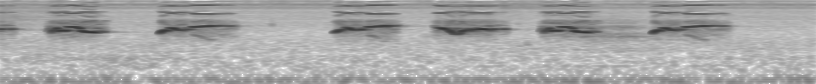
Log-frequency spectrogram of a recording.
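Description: An American Robin sings a run of six short, clear, warbled phrases, rising and falling, about one every two-thirds of a second, over quiet background.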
